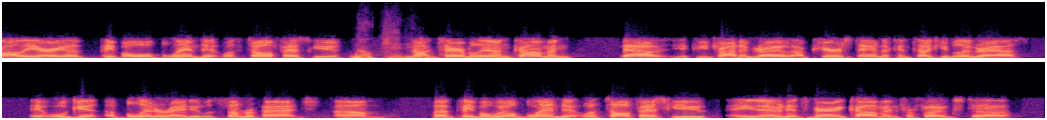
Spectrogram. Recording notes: as he’s driving to the mountains of North Carolina!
